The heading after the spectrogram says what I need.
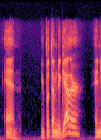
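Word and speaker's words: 円: To make it a price, we simply add the currency counter for yen, pronounced en.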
